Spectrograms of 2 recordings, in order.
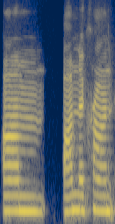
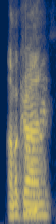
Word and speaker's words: Omicron: So there's an article about what Omnicron, is that how you say it? Omicron.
